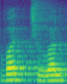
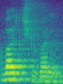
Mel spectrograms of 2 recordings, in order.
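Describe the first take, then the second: Both takes have the same delivery.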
